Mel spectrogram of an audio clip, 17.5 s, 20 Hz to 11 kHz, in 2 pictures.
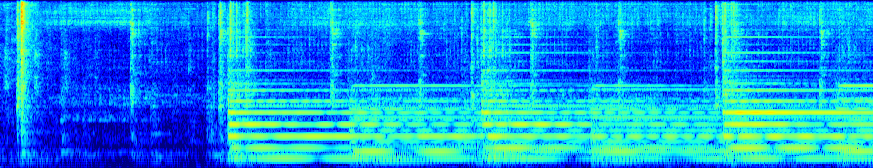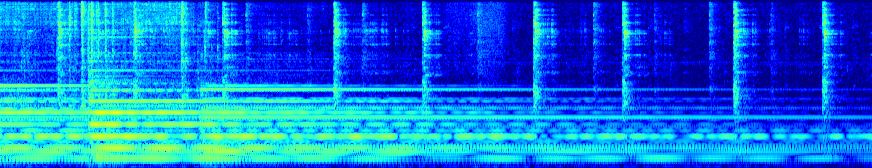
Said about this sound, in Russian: Нас в детстве учили, что часики идут тик-так. Но ну, тик-так это, это для детей они идут так. А для часовщиков часики идут 22-22. Как бы влево и вправо должен быть одинаковый удар. Тогда это называется механизм правильно настроенный.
